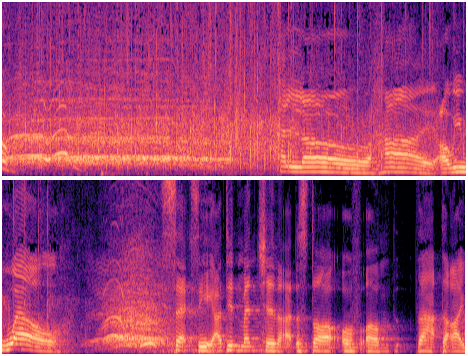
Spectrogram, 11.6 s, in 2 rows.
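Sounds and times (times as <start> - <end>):
audience clapping for a stand-up comedian: 0.0 - 7.4
speech: 3.5 - 6.6, 7.8 - 11.5.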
